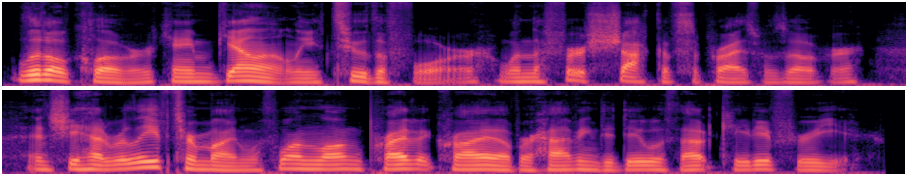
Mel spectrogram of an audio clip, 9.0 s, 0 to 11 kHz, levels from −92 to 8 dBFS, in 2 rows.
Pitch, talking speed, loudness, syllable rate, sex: 125 Hz, 230 wpm, -20 LUFS, 6.1 syllables/s, male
